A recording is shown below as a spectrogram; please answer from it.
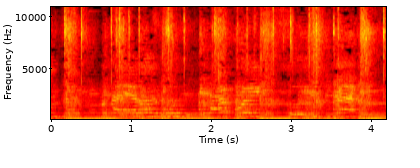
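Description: Live music: children singing together over strummed acoustic guitars, with hand percussion keeping a steady beat.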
